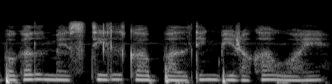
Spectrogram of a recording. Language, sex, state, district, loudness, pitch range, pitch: Hindi, female, Arunachal Pradesh, Lower Dibang Valley, -25 LUFS, 195-220 Hz, 205 Hz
